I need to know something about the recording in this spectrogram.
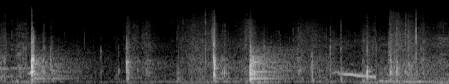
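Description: Small boxed bearings being unpacked and set down on a metal shop table: a handful of sharp knocks and clatters, the loudest about a third of a second in, a couple of them with a brief ring.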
